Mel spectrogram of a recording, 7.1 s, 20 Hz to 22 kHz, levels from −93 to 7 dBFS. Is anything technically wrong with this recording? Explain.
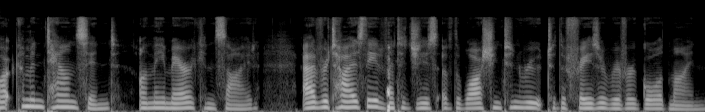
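Yes. From 3.83 to 3.90 s, damaged data in the compressed stream made the decoder misread frames and lose sync, putting a brief garbled blip into the speech.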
